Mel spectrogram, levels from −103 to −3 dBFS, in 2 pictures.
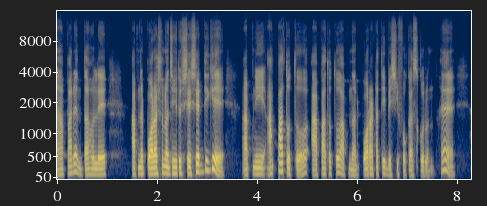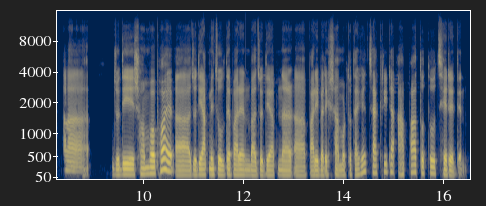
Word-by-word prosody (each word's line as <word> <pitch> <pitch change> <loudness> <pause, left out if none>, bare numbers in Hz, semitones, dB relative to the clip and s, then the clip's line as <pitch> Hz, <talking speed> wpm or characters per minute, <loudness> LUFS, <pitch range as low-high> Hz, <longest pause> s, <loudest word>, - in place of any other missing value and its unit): না 110 - 0
পারেন, 145 +4 +1
তাহলে 120 +1 +3 0.7
আপনার 130 +1 +1
পড়াশোনা 135 +3 +7
যেহেতু 140 0 +2
শেষের 150 +5 +6
দিকে, 205 -2 +6 0.6
আপনি 130 +4 -2 0.3
আপাতত, 180 +5 +2 0.4
আপাতত 125 +2 -3 0.2
আপনার 110 -1 -5
পড়াটাতে 125 +3 +2
বেশি 110 +1 -3
ফোকাস 105 -1 -4
করুন। 95 -2 -4 0.2
হ্যাঁ? - - +1 0.6
আ - - -5 1.0
যদি 110 +1 +1 0.3
সম্ভব 130 +2 +2
হয়, 215 -2 +6 0.2
আ - - 0 0.3
যদি 110 +2 0
আপনি 115 - -2
চলতে 110 0 +1
পারেন, 110 -1 0
বা 100 - -1
যদি 105 +1 -2
আপনার 100 0 -4 0.2
আ - - -4 0.2
পারিবারিক 100 0 -1
সামর্থ্য 105 -1 -5
থাকে, 115 +8 -3 0.2
চাকরিটা 165 +3 -4 0.2
আপাতত 160 -4 -4 0.2
ছেড়ে - - +1
দেন, - - -7
120 Hz, 135 wpm, -24 LUFS, 105-140 Hz, 1.0 s, পড়াশোনা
